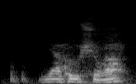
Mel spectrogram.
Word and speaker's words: Yahushua: Now this top version Yahushua as I pronounce it is found two times in the Tanakh. This version still is still pronounced valpointed to say Yahosua or Yhoshua found 216 times.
